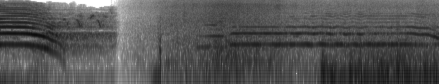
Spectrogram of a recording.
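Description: A woman's long, loud call trails off with a falling pitch about half a second in. After a brief gap, music starts with a rushing swell, then a held note, and a drum beat comes in about three seconds in.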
